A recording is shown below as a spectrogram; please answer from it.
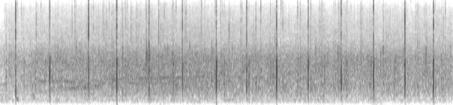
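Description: Scattered, sparse hand claps from a university winter commencement audience, individual sharp claps spaced irregularly over a soft crowd murmur, fairly distant and thin throughout.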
